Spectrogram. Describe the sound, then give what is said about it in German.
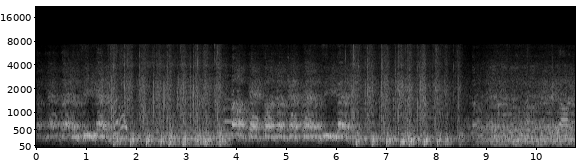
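A loud stadium crowd of Wolfsburg football fans chants in unison, voices blending into a continuous roar, punctuated by rhythmic thumps and claps throughout. “Zweite Mal, dass ich Wolfsburg höre.”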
